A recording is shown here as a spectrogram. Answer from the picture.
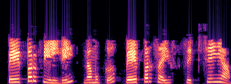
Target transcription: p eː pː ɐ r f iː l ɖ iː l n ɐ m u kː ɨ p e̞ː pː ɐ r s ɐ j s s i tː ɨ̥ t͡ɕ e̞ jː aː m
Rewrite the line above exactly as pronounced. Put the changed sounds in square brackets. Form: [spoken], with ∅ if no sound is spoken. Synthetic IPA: p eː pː ɐ r f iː l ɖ [i] l n ɐ m u kː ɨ p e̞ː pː ɐ r s ɐ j s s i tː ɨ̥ t͡ɕ e̞ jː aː m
